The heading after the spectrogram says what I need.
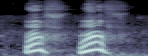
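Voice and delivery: high, sharp imitated woofs; high-pitched mock barking; dog bark.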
